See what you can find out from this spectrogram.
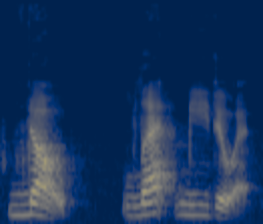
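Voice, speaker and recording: A woman's voice: on the low side, slow pace, muffled recording. A woman voicing a boastful, manic young boy from a children's storybook in a theatrical, declaiming manner. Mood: hesitant. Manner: theatrical, declaiming with repeated words.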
